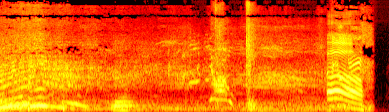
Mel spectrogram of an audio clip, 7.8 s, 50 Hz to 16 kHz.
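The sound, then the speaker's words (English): A Ferrari 458 sports car owned by a Houston-based law firm revs hard in rising, whining sweeps at a car show, then two sharp crashing bangs as it jumps a curb and crashes into an embankment, and the engine screams loudly again at the end, with voices audible in the background. “Driver of a Ferrari 458 is what you have, Cody.”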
